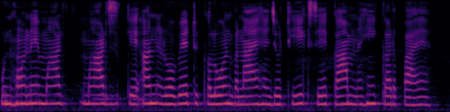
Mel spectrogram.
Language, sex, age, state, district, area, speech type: Hindi, female, 18-30, Bihar, Muzaffarpur, rural, read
